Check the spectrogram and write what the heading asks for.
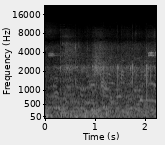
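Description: Chatter and calls of football players and coaches across a practice field, with a few short thuds in the second half.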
